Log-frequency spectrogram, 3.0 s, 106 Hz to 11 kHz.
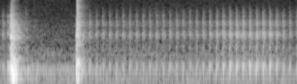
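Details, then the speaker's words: Stewart Warner R514 tube radio under restoration for no reception, tuned to the AM band: after two clicks a fast pulsing buzz of about ten beats a second swells; shop electrical interference, source not yet found. "there's something in my shop making this radio noise what you want to bet it's this cut the power okay i lost that bet what is making this sound in here"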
